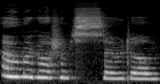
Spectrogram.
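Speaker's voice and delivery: high, tearful laughing, crying with laughter. Failing to open a lip gloss, laughing to tears. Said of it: "I'm actually crying".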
